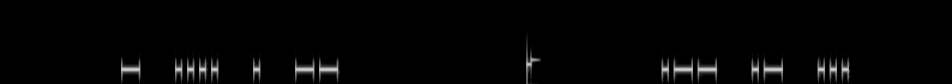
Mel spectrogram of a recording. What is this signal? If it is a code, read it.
Morse code, heard as a keyed tone, about 20 wpm, spaced as for 14 wpm, 700 Hz. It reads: THEM WAS
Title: 2x Character Spacing - Top 100 Words - 20wpm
